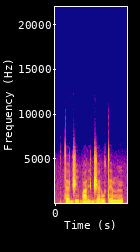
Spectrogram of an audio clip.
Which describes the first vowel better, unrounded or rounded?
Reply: unrounded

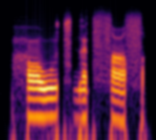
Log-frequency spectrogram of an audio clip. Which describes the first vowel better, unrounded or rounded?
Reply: rounded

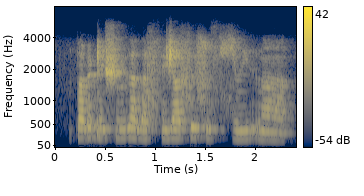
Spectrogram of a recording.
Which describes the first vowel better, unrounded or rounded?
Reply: unrounded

